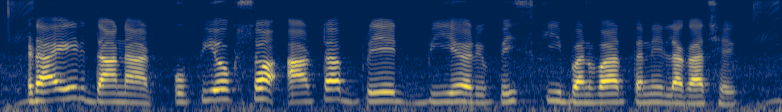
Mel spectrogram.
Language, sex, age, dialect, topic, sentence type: Magahi, female, 25-30, Northeastern/Surjapuri, agriculture, statement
